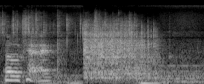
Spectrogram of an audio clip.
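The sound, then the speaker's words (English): Dice clatter and rattle across a hard surface in a busy tumble lasting about two seconds, with a brief murmur of voice at the start. “No, I want to see what his roll is first, then we'll see.”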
